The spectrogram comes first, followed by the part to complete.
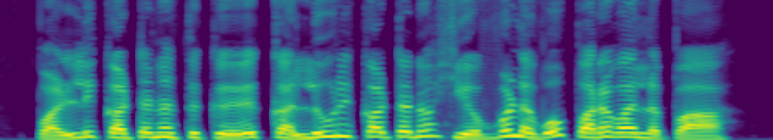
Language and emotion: Tamil, happy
